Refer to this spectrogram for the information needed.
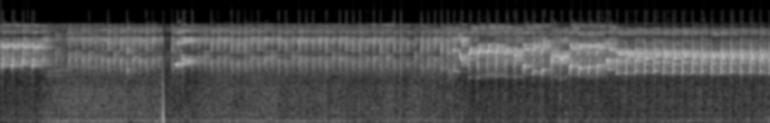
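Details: Long 'ngekek' chattering from a lovebird, a performance said to run beyond two minutes. Unbroken high, metallic, rattling trills with a sharp click early on, briefly quieter, then swelling louder with shifting pitch.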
